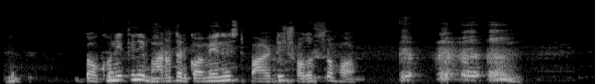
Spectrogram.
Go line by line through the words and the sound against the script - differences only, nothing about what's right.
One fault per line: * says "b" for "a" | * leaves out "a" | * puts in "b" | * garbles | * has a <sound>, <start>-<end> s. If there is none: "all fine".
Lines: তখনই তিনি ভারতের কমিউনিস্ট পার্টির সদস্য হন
* has a throat clearing, 4.0-5.3 s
